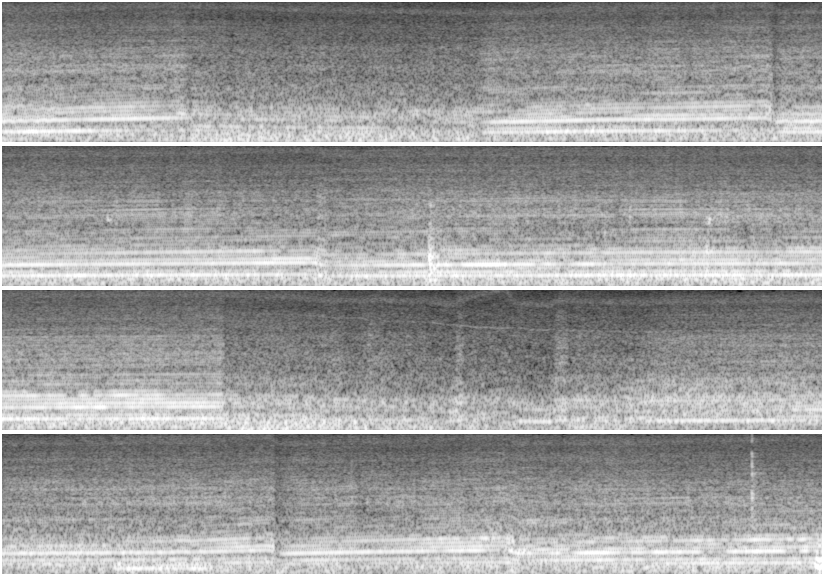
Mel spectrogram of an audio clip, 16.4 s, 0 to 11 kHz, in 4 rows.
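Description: Race car engines in the F1 2017 racing game on the Russia circuit drone steadily, their pitch rising and falling through gear changes in a continuous, fairly loud whine with no talk over it.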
